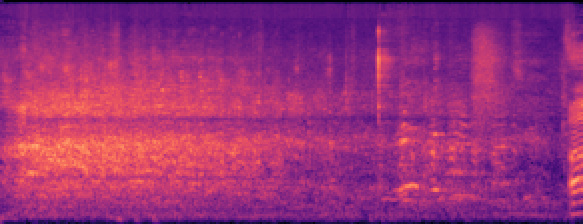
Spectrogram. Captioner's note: audience laughing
